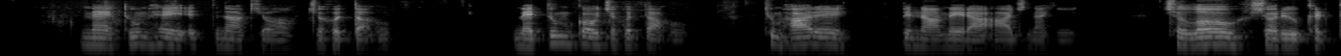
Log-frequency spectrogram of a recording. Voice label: Poem recite; Hindi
